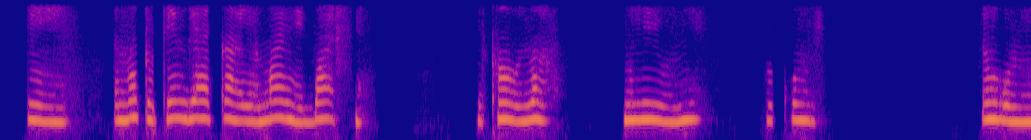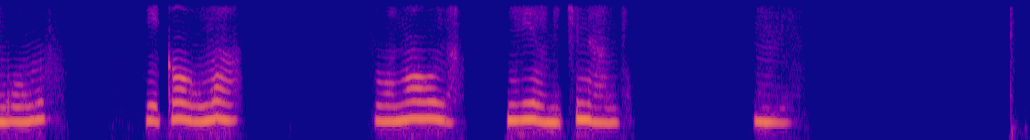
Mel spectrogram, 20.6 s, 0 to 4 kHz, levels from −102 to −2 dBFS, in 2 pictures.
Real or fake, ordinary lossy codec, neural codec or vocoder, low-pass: fake; none; codec, 44.1 kHz, 1.7 kbps, Pupu-Codec; 3.6 kHz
